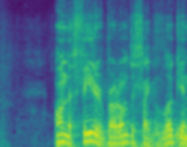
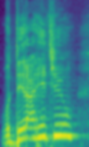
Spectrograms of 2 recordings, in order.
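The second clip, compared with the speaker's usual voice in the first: high, louder mock challenge; indignant retort; 12 semitones higher, 5 dB louder than usual. Driver retelling his reply to the man he almost hit, indignant. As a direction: throw the question back, pitched right up. Retold roadside argument with stranger.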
